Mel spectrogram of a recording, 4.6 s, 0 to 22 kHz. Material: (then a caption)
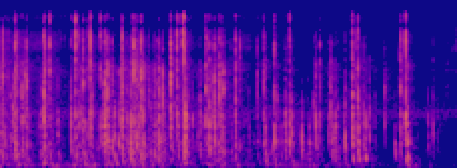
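Plastic. A clear plastic bag of about 400 g of dry egg noodles, with a printed card label, rests on a couch while long red striped nails squeeze it and scratch across it. Dense, bright crinkling and crackling comes in quick, short bursts with little low end, and the bag's rustle dies away almost at once between squeezes.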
